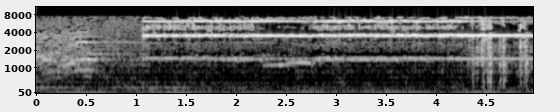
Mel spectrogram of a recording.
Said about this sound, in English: The phone rings.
